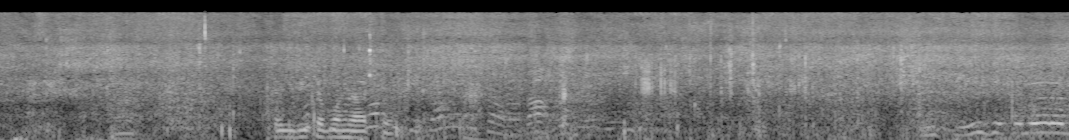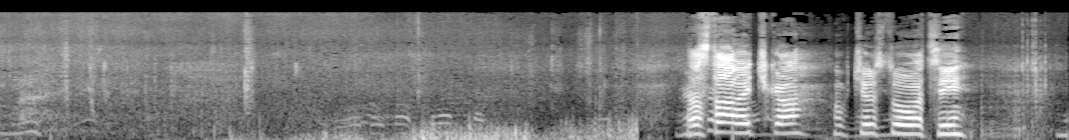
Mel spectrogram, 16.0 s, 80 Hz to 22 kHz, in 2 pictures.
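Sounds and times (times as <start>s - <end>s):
skis and poles on snow: 0.0s - 13.8s, 14.4s - 16.0s
people talking: 2.1s - 4.8s, 6.9s - 9.0s, 10.6s - 11.8s.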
